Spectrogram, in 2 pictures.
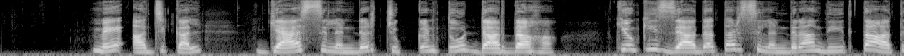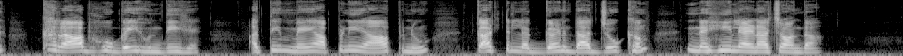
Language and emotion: Punjabi, fearful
